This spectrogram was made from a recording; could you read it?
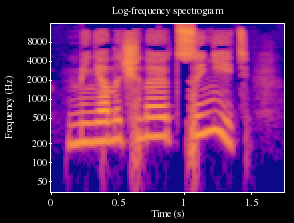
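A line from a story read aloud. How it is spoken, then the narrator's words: Exclamation. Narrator (Russian): воскликнул он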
